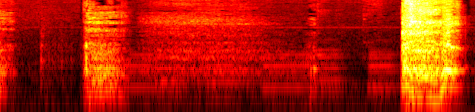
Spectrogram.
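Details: Two harsh, loud coughs over soft music from an adult who says he has pneumonia, wheezing since yesterday, unsure whether asthma or pneumonia; cough with pneumonia.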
